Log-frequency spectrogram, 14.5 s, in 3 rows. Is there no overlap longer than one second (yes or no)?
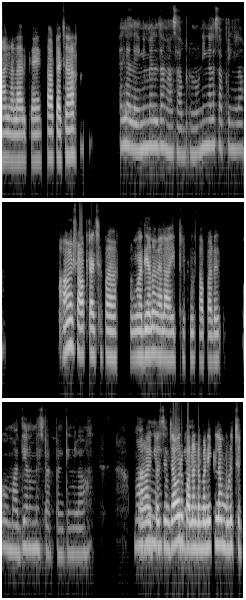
yes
